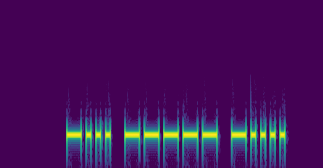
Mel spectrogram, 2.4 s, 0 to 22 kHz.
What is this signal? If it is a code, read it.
Morse code, heard as a keyed tone, about 32 wpm, 700 Hz. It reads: B06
